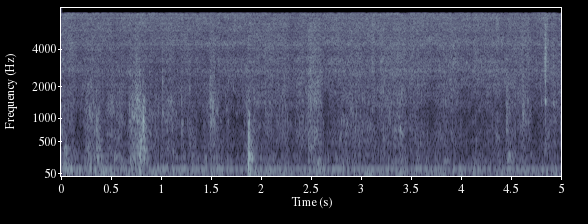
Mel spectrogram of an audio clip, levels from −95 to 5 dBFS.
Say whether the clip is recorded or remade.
remade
